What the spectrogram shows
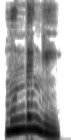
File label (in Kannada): "ಮುಂಡಂಗಿ", kannada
